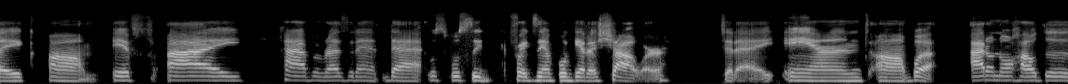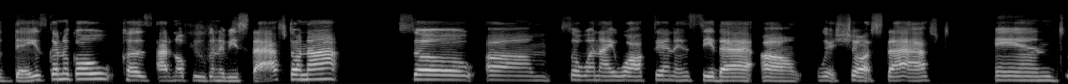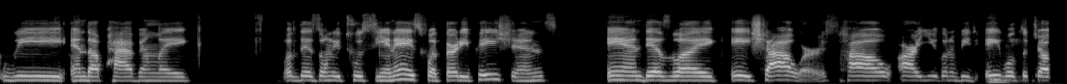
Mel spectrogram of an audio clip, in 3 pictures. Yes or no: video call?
yes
